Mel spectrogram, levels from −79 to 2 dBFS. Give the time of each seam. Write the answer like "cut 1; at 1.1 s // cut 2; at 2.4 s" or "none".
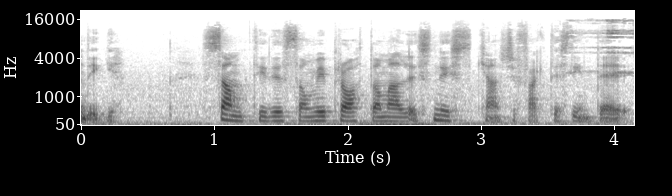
cut 1; at 0.9 s // cut 2; at 2.9 s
